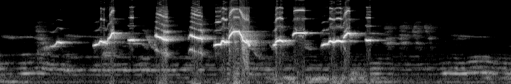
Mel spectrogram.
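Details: Lure song of an Oriental magpie-robin, used to provoke birds into replying and fanning their tails: loud, rapid run of varied whistled notes, sharp rising slurs and clipped chirps, with a soft low tone at the end.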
